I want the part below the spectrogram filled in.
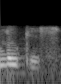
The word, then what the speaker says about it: Lucas: My name is William Lucas. – Can you spell that? – William, L-U-C-A-S.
